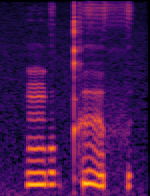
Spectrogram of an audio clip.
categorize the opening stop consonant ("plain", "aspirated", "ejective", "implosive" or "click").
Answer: ejective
